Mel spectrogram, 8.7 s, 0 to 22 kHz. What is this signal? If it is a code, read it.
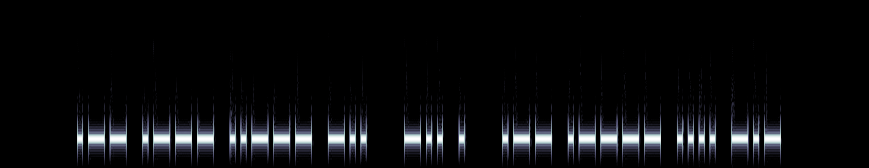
Morse code, heard as a keyed tone, about 22 wpm, 700 Hz. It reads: WJ2D DE W1HK
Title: USA Callsign DE Callsign - 4 Characters - 22wpm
